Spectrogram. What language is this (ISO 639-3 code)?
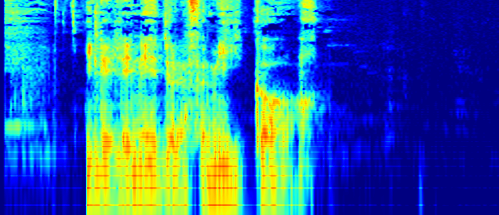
fra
